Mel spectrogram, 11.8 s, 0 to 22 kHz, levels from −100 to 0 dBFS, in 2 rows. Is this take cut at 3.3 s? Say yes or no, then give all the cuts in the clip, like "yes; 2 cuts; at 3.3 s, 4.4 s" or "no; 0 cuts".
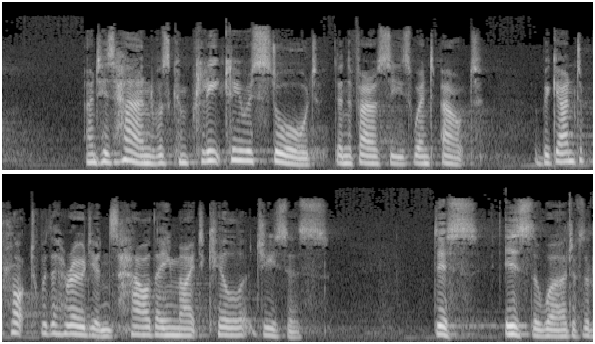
yes; 1 cut; at 3.3 s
